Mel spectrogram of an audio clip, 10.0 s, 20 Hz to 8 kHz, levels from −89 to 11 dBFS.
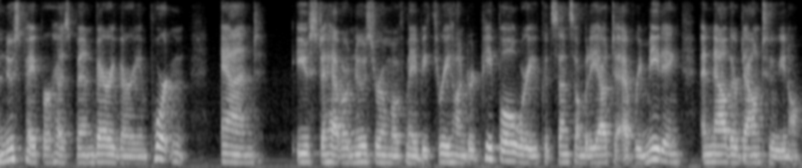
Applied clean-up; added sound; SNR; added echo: none; none; none; none.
